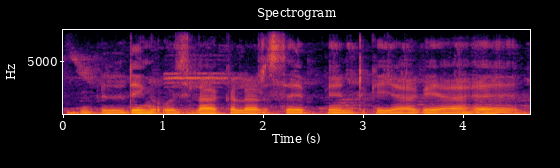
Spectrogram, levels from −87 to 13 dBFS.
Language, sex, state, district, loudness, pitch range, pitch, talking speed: Hindi, male, Bihar, West Champaran, -15 LUFS, 90-100 Hz, 95 Hz, 100 wpm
